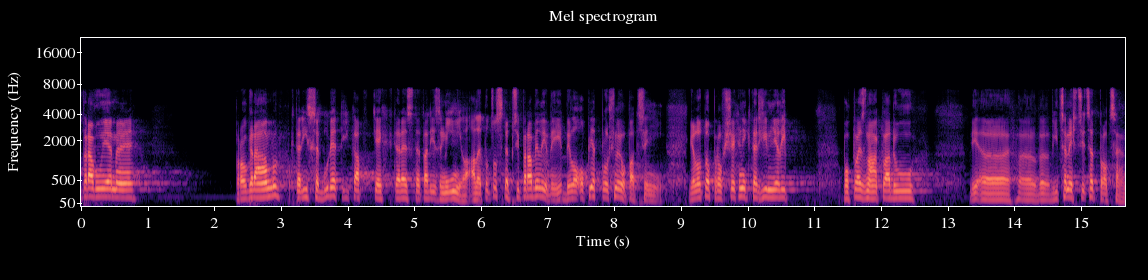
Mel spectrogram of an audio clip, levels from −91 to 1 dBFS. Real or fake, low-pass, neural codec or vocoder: fake; 7.2 kHz; codec, 16 kHz, 4 kbps, X-Codec, HuBERT features, trained on general audio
